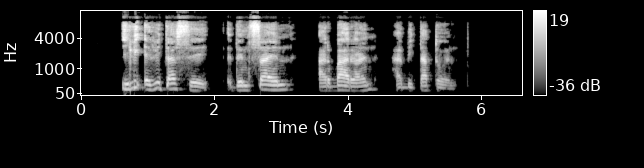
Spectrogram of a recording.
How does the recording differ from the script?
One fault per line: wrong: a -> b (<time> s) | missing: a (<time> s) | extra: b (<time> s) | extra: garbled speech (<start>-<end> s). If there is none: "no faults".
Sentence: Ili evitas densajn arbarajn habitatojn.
no faults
